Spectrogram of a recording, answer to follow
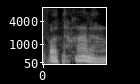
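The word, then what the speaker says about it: Fautanu: Fatanu. Fatanu. Fatano. Yeah. It's Fatano.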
